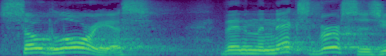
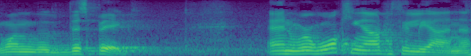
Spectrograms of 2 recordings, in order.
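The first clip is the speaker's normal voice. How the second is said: ordinary talk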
